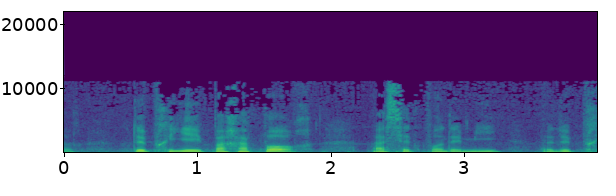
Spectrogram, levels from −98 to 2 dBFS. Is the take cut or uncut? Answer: cut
